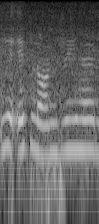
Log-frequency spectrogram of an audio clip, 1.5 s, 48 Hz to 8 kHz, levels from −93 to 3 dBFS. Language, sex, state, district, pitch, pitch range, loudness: Hindi, female, Uttar Pradesh, Hamirpur, 260 Hz, 250-260 Hz, -26 LUFS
